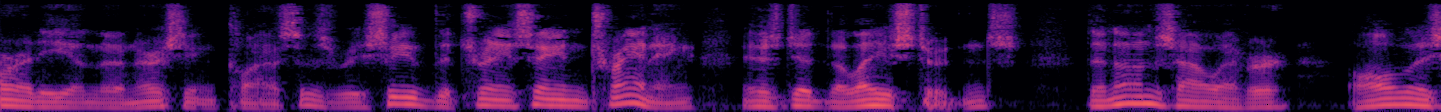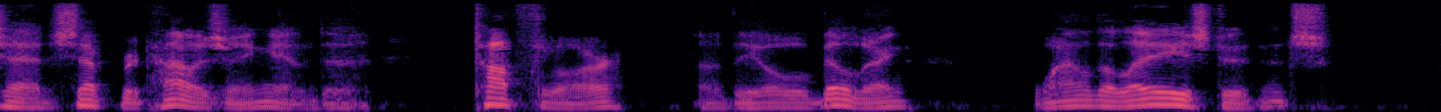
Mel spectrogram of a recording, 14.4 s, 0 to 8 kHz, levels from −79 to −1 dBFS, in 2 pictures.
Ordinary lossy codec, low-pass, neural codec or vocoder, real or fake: MP3, 32 kbps; 7.2 kHz; codec, 16 kHz, 1.1 kbps, Voila-Tokenizer; fake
